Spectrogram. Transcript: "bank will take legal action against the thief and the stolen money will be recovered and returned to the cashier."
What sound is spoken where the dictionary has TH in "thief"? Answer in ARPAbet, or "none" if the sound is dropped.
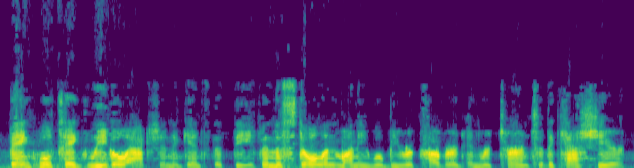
TH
